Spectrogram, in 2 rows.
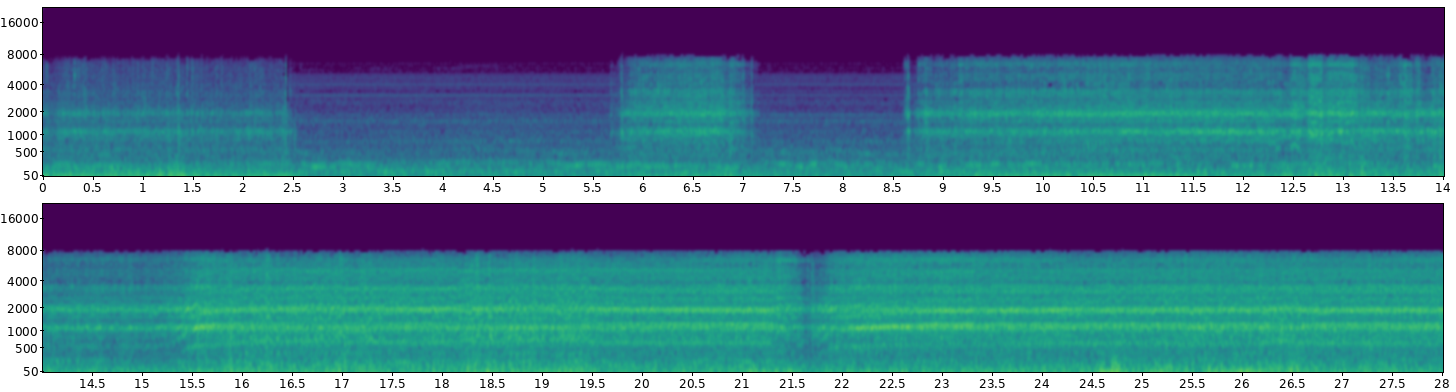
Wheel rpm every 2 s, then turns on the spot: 20, 10, 10, 30, 30, 70, 80, 90, 160, 160, 140, 140, 160, 160.
0-4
